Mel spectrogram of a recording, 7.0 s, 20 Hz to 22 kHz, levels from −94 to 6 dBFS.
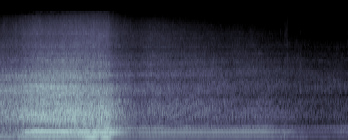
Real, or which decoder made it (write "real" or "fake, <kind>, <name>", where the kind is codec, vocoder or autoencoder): fake, vocoder, BigVGAN v2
